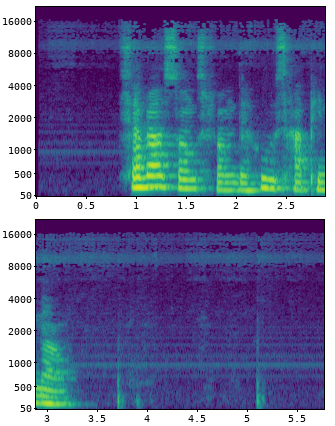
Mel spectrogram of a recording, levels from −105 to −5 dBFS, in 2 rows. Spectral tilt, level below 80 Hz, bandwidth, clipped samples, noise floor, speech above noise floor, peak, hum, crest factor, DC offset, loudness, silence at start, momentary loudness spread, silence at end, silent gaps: -7 dB/octave; -68 dBFS; 15.5 kHz; under 0.1%; -66 dBFS; 46 dB; -4 dBFS; none; 20 dB; under 0.1%; -21 LUFS; 0.85 s; 12 LU; 2.55 s; none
